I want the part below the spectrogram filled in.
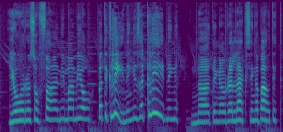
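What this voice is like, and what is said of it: Bad put-on Italian accent. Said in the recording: “a bad Italian accent”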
